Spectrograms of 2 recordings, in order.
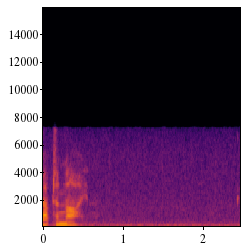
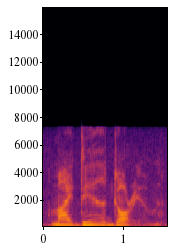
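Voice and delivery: soothing; slower than usual. Acted. Lord Henry answers panicking Dorian, soothingly. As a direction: linger on it to calm him.

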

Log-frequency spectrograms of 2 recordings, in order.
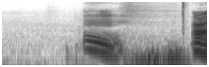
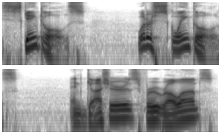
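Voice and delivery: ordinary talk

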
